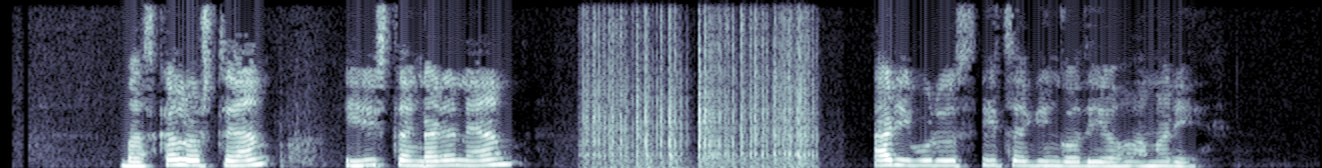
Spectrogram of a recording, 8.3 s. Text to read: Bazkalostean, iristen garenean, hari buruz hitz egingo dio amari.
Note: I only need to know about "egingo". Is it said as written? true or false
true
